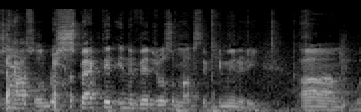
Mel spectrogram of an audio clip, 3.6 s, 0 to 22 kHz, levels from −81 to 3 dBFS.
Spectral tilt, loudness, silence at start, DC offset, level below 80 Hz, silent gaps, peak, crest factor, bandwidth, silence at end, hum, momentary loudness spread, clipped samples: -3 dB/octave; -29 LUFS; 0 s; under 0.1%; -46 dBFS; none; -8 dBFS; 20 dB; 15.5 kHz; 0 s; none; 11 LU; under 0.1%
